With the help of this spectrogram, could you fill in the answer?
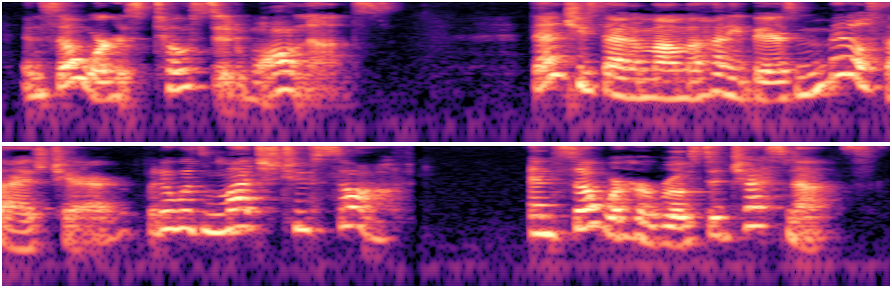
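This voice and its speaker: A woman storyteller reading a children's fairytale aloud with expressive narration. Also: a little high.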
